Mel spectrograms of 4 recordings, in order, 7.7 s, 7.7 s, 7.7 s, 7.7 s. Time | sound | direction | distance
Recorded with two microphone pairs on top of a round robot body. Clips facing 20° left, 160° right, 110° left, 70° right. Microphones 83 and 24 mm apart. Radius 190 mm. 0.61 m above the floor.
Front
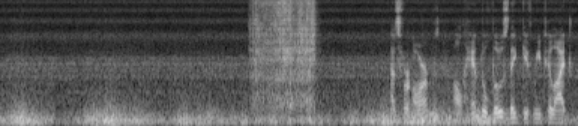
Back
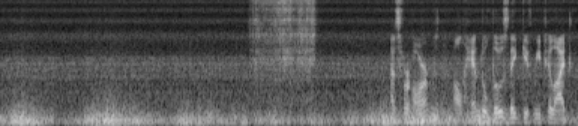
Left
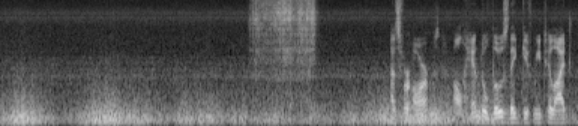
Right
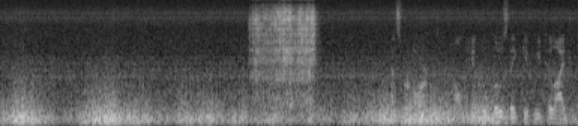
3.3 | tearing paper | 5° left | ?
5.2 | a man speaking | 105° left | ?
